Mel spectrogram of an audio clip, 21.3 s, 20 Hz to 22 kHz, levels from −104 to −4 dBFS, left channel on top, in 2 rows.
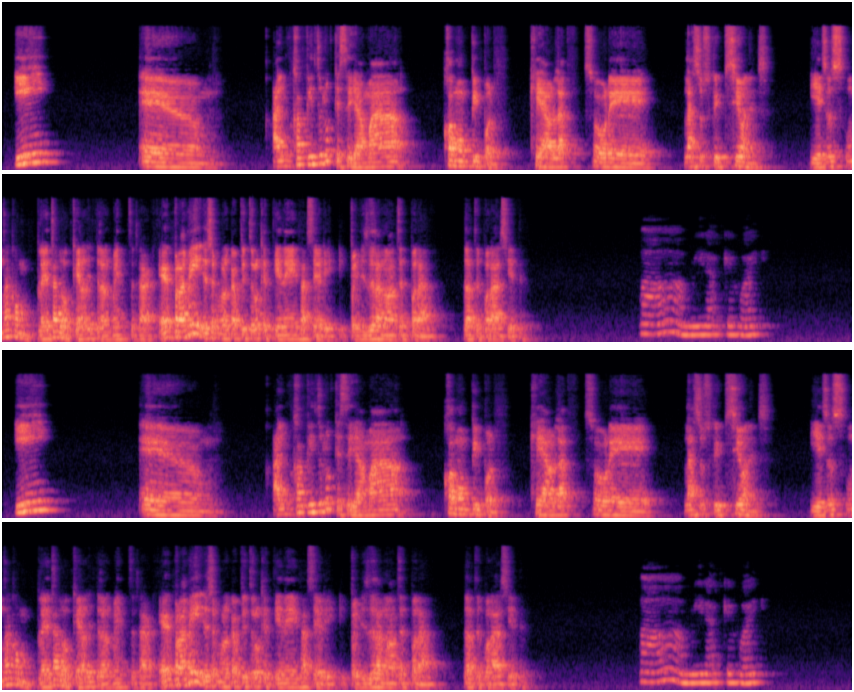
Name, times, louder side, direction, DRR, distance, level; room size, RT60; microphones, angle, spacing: voice 1, 0.2-0.6 1.7-2.7 3.4-5.0 5.5-6.2 6.6-8.1 8.5-9.5 10.1-16.0 16.4-17.2, left 2 dB, 40° left, 1 dB, 0.5 m, -27 dB
voice 2, 18.6-20.1, right 2 dB, 35° right, 1 dB, 0.3 m, -34 dB
2.6 x 2.2 x 2.2 m, 0.41 s
head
